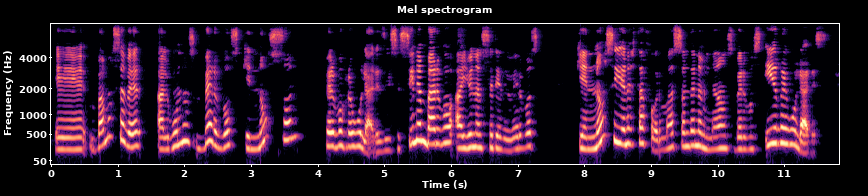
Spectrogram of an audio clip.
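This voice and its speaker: A woman teacher walks through a grammar lesson at an unhurried pace, checking in with a quick question after each point. Her voice sits a little high. The recording sounds slightly dull and lo-fi. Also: animated, a little mellow. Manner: explains step by step, often checks with "¿ya?". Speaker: English teacher.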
